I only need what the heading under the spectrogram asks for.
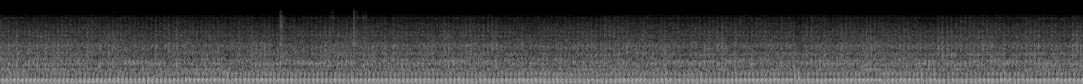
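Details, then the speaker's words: Predator 224cc Max Performance engine with milled, ported HEMI head and stainless valves, first run after rebuild, choke on: steady, even single-cylinder chatter holding one speed, no misses, knocks or hunting; runs healthy. "all right that is so good predator max performance max performance 224 cc with a hemi head what do you think guys is that not amazing or what"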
